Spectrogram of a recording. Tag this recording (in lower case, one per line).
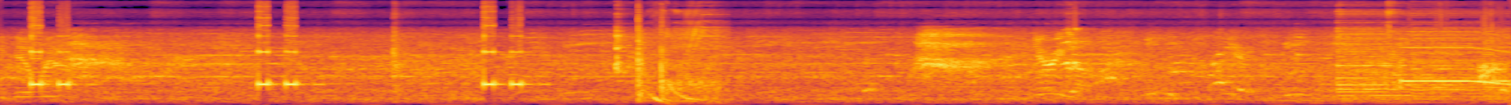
music
speech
